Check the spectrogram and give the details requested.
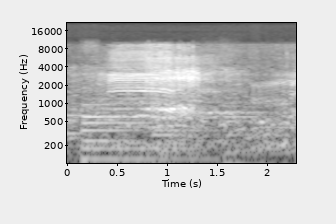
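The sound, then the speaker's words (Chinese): A sheep, one of several caged at a mutton butcher's stall in a busy market, bleats in one long, wavering cry with a strong harmonic, nasal tone, steady and fairly loud for about two seconds, with no one talking. “他知道那是喜羊羊的声音，在斜对着他们的菜摊的地方”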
